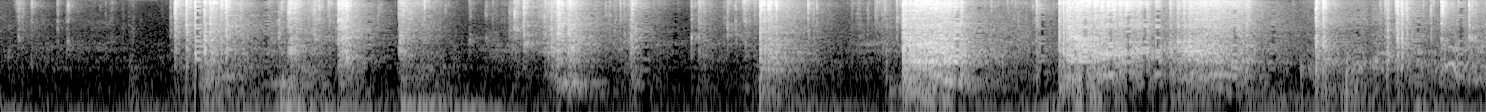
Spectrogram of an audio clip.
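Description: A blade scrapes plastic film off a glass pane in harsh, rasping strokes.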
